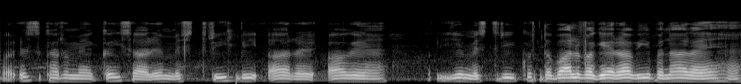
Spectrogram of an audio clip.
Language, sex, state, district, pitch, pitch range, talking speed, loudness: Hindi, male, Uttar Pradesh, Jalaun, 150 Hz, 135-155 Hz, 180 wpm, -19 LUFS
